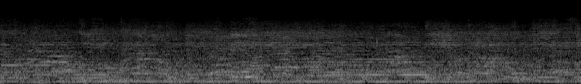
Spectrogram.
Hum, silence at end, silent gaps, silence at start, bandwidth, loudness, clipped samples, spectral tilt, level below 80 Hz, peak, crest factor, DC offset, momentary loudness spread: none; 0 s; none; 0 s; 12 kHz; -37 LUFS; under 0.1%; -5 dB/octave; -62 dBFS; -22 dBFS; 14 dB; under 0.1%; 3 LU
